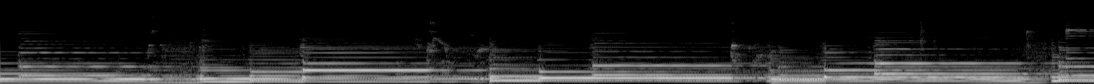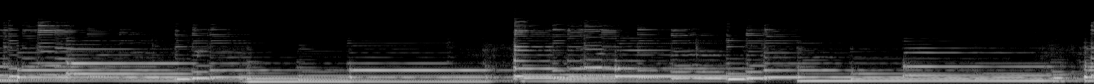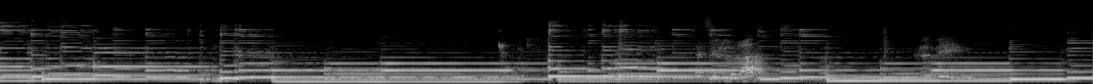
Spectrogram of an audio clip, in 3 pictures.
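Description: Three electric guitars playing a smooth jazz tune together: one states the melody in single notes while the other two accompany with sustained chords over a three-chord progression of E major, C major and D major, changing every few seconds.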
